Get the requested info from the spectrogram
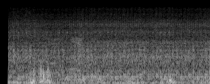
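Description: Off-road 4x4's engine idling, a steady low rumble with a couple of dull knocks.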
